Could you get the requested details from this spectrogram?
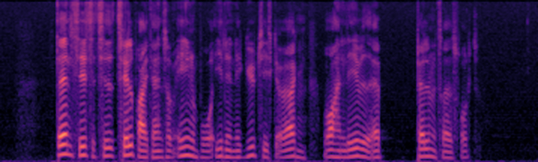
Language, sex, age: Danish, male, 22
